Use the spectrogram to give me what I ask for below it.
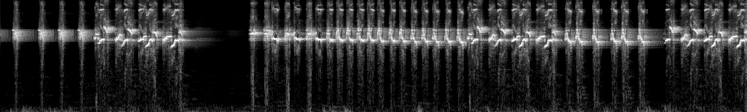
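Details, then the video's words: Sunbird's rapid chattering: loud, high, buzzy pulses tumble out in fast runs with trilled flourishes. A short pause near two seconds is followed by an even faster, denser stream that continues to the end. "Suara crecetan burung kolibri sogok ontong /srigati gacor"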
